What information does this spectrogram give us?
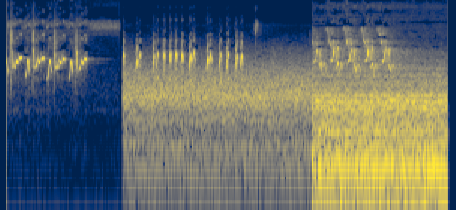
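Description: Carolina wren singing loud, rolling phrases of repeated two-part whistled notes, about three per second, cut between takes with a steady background hiss.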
